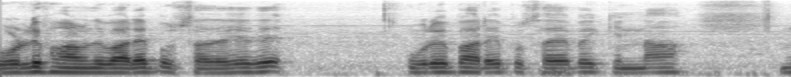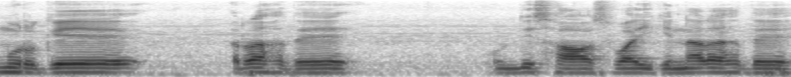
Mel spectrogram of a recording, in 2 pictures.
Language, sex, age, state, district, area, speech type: Dogri, male, 30-45, Jammu and Kashmir, Jammu, rural, spontaneous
